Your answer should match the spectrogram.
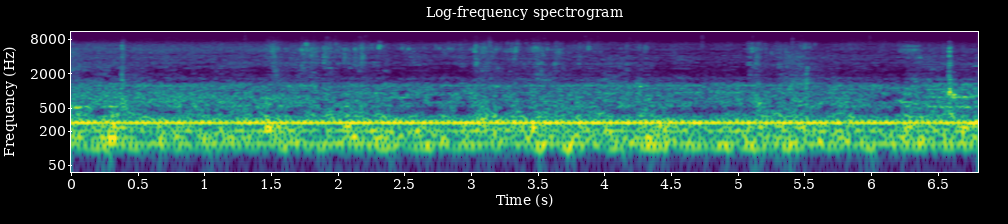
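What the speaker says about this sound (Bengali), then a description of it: "এই যে পানি দিচ্ছি" Water pours steadily into a cooking pot while meat is being cooked, a continuous rushing, splashing flow at moderate level from start to finish with no talking.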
